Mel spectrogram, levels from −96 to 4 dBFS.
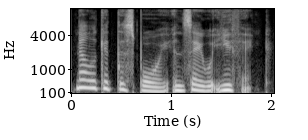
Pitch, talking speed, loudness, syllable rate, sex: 210 Hz, 295 wpm, -15 LUFS, 5.3 syllables/s, female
